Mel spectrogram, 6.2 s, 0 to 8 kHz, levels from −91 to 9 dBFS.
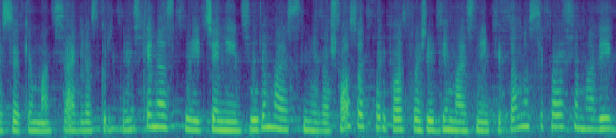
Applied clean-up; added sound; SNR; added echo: neural separator model SepFormer DNS4.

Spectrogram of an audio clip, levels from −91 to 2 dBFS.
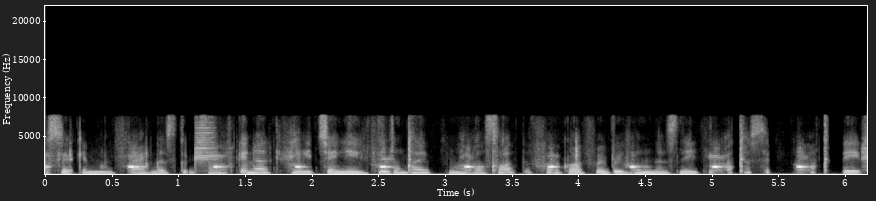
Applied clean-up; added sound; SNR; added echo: neural diffusion model UNIVERSE++.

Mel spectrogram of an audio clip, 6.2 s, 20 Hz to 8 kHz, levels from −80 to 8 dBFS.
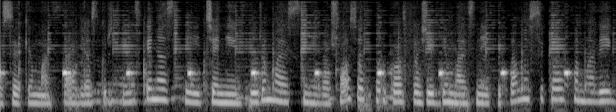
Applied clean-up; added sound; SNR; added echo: neural mask model RNNoise.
